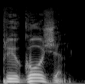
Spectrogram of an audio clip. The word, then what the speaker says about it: Prigozhin: Okay, Prigozhin.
